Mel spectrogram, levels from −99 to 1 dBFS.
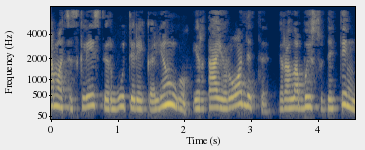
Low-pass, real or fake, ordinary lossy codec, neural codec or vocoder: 7.2 kHz; fake; MP3, 32 kbps; codec, 16 kHz, 4 kbps, X-Codec, WavLM features, trained on Multilingual LibriSpeech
